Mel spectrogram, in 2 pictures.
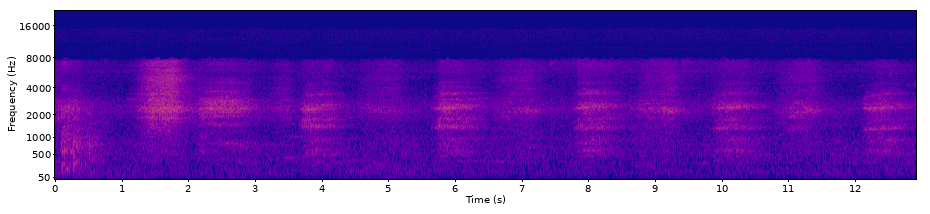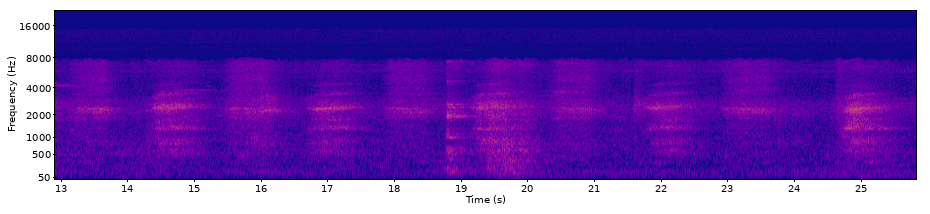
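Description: A man's forceful, faint breaths, roughly one a second, in time with repeated dumbbell presses; one longer, louder breath comes about two-thirds of the way through.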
